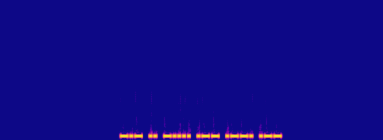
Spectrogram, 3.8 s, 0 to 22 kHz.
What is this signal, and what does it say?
Morse code, heard as a keyed tone, about 52 wpm, 700 Hz. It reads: KI6WPW
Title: USA Call Signs - 2x Character Spacing - 50wpm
